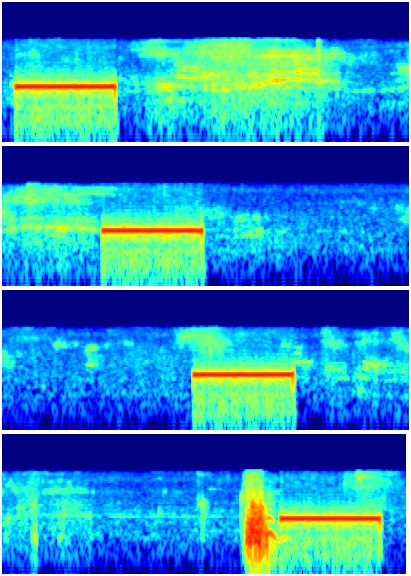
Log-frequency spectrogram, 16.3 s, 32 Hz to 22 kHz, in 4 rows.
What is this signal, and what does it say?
Ringback tone (Europe, 425 Hz), with speech.
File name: out- -2005- - - .71112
